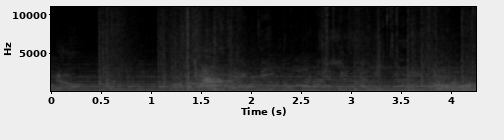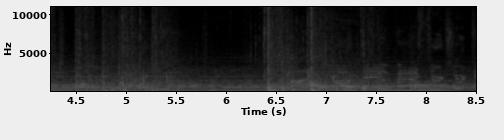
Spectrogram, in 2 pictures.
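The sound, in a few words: gunfire from a window in the video game Red Dead Redemption 2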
